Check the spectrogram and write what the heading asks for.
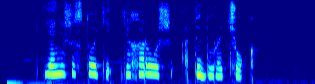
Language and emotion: Russian, neutral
